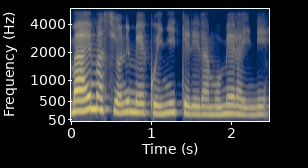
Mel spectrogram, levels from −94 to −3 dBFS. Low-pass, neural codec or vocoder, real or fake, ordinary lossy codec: 5.4 kHz; autoencoder, 48 kHz, 32 numbers a frame, DAC-VAE, trained on Japanese speech; fake; none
